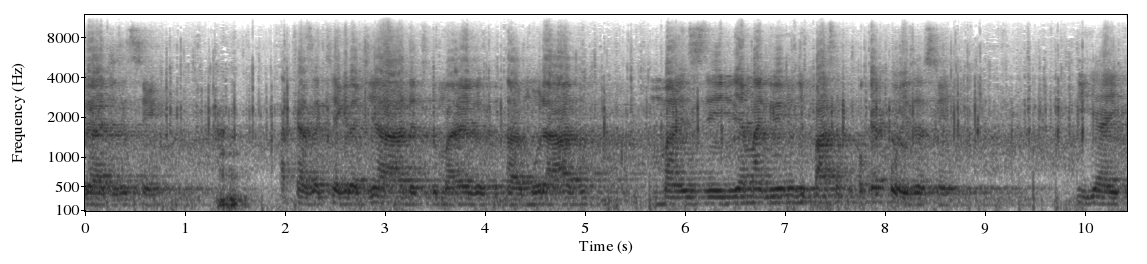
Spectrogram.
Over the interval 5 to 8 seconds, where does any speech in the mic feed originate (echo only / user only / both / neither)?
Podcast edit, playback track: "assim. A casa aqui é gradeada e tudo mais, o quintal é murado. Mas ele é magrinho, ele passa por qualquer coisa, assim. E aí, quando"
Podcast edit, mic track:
echo only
